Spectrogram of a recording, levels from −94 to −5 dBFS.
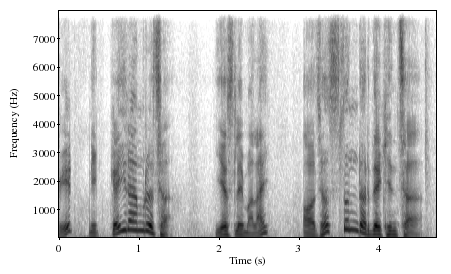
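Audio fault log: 0.24–0.38 s, 0.54–0.66 s, 1.42–1.96 s, 2.72–3.06 s and 4.58–4.72 s, comfort noise in place of the background: In each pause the room noise turns into a smooth, even hiss with no detail. It is about 6 dB quieter in the first gap, about 12 dB quieter in the second, about 4 dB quieter in the third and fourth, and about 6 dB louder in the last. The likely cause is discontinuous transmission. The sender stopped sending during pauses and the receiver synthesised noise roughly matched to a background sitting about 34 to 40 dB below the loud parts.
0.35–0.38 s, onset clipped by the voice detector: The sound that ends the first comfort-noise gap begins abruptly, its first 30 ms missing, so it snaps in without a natural soft attack. The likely cause is a voice detector that was slow to register the restart, leaving synthetic noise where the start of the sound should be.
3.50–3.56 s, sound dropped by the voice detector: For 60 ms the speech gives way to steady, featureless noise, then returns. 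The likely cause is the voice detector mistaking the sound for background and halting transmission, so the receiver filled the gap with comfort noise. The surrounding audio, band-limited to nothing above 8 kHz, fits a wideband call codec such as G.722.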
